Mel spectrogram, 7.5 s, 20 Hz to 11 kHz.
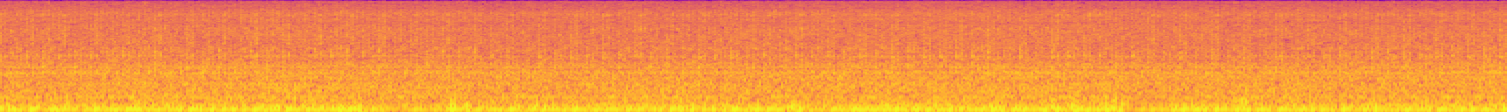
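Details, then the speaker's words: Dodge 5.9 Cummins diesel at idle after injector and push tube work: deep, uneven idle with faint loose clatter on top; owner suspects one valve chattering, not injector, overhead not adjusted; running smoother than in years. "I think I got one in chattering, but I know it's not going to be injector, so I can live with a little valve chatter."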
